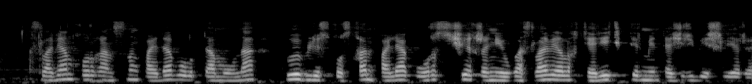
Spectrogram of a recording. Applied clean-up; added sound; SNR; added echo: classical method Wiener filter.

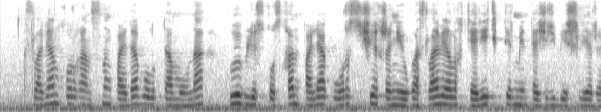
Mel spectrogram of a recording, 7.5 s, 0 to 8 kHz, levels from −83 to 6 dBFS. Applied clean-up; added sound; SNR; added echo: none; Train; 10 dB; none.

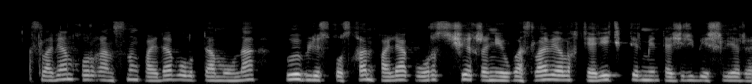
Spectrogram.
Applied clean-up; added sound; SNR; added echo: neural mask model Resemble Enhance denoiser.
